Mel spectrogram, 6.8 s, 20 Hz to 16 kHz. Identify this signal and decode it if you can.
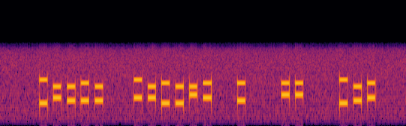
DTMF, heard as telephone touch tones, dialled by machine, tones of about 140 ms. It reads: 37454 9721*8 5 00 348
